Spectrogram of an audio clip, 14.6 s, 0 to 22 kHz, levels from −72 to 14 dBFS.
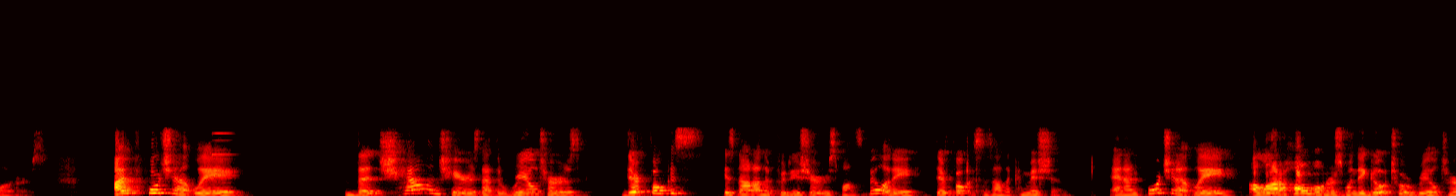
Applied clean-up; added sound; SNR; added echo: neural mask model DeepFilterNet 3.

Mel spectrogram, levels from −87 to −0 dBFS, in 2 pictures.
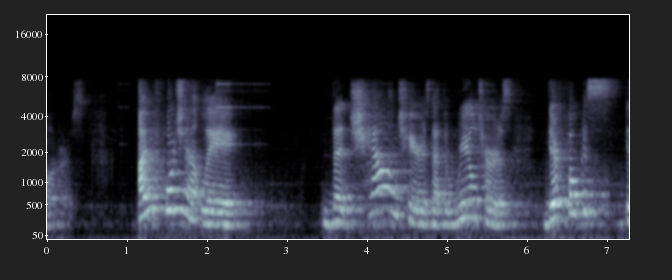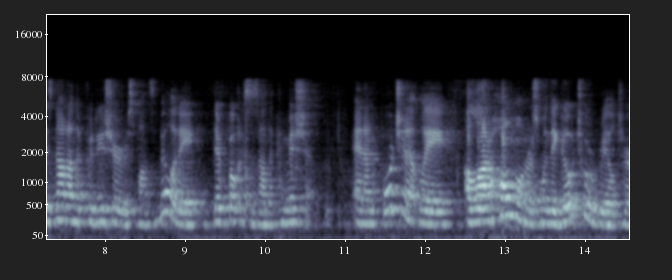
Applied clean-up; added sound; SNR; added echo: neural separator model SepFormer DNS4.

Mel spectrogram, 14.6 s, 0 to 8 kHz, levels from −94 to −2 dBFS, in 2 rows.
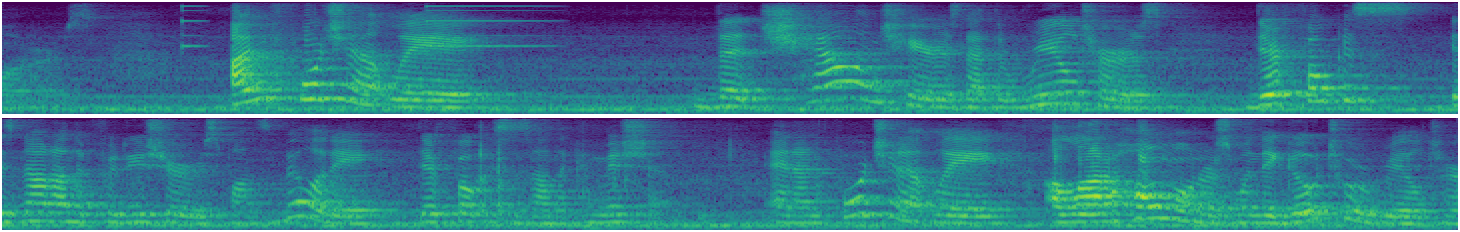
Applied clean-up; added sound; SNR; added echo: none; Keyboard (musical); 17 dB; reverberation time 0.9 s.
